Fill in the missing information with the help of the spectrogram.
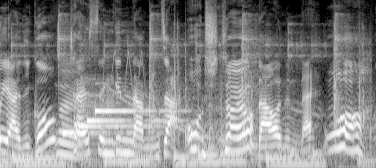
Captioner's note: emphasis sound effect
